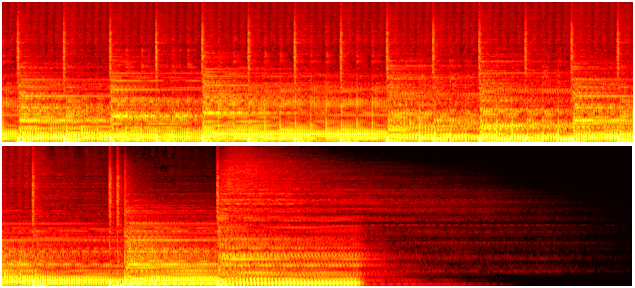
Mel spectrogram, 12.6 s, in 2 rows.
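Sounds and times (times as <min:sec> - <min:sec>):
backing track: 0:00.0 - 0:09.9.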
